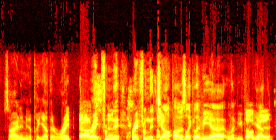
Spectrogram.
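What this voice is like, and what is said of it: Philadelphia accent. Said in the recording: “it's good to hear a Philly accent.”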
